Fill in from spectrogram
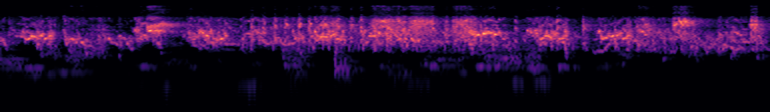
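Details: Budgerigars in a breeding colony with pairs ready to breed produce rapid, rasping chatter in pulsing waves of overlapping squawks and chirps, peaking about twice a second.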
